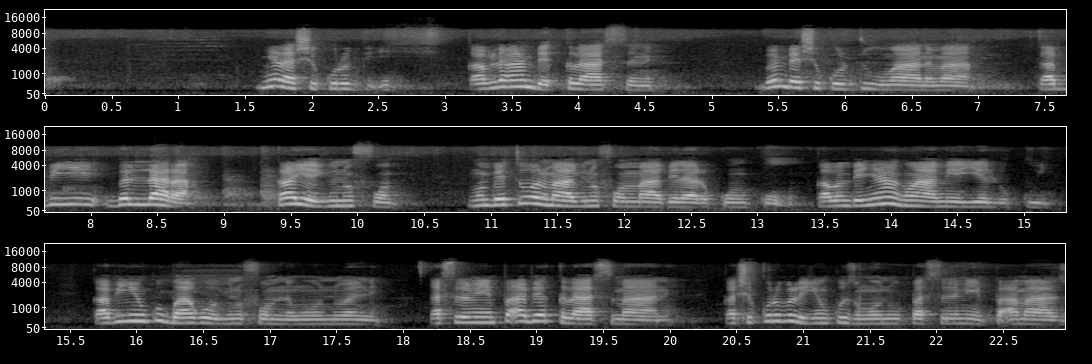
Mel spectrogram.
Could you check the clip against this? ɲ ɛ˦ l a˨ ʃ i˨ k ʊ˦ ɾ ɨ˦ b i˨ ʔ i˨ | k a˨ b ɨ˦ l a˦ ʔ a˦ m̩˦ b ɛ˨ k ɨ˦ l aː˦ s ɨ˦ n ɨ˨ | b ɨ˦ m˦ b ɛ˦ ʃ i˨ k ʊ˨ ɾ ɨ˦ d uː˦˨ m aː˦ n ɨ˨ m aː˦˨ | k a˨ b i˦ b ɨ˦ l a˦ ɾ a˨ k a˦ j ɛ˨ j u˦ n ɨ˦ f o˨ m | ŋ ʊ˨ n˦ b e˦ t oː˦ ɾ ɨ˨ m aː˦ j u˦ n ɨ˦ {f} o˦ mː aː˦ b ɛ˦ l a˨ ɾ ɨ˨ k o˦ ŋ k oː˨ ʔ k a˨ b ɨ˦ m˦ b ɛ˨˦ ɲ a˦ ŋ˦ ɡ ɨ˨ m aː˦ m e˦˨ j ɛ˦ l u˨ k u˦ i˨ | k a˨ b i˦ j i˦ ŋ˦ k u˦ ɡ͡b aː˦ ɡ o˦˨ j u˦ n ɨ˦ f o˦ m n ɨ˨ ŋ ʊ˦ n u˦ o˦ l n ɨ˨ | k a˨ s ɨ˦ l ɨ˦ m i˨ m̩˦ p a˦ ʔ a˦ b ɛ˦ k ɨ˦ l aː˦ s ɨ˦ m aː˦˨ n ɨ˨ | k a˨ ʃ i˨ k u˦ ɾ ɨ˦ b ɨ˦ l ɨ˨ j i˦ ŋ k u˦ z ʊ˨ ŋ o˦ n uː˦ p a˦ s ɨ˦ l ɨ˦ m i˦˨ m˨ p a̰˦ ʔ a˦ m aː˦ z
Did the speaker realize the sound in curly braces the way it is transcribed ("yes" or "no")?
yes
